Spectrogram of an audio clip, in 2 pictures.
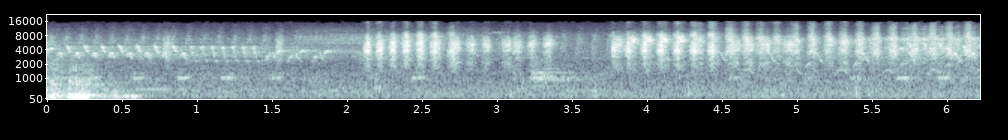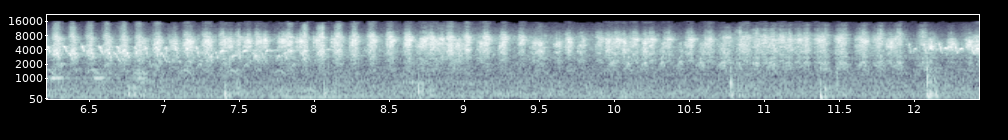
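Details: House wren; begging calls; nestlings begging for food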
